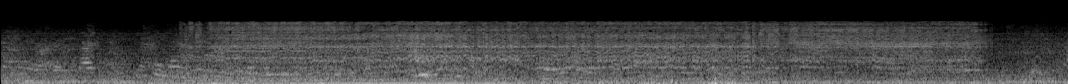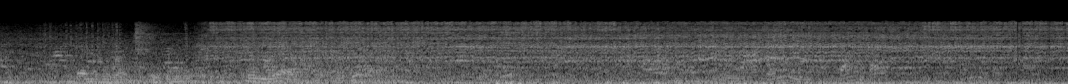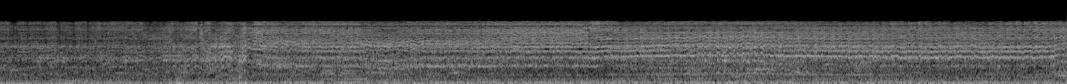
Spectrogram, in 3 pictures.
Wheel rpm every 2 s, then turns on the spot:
10, 60, 60, 70, 50, 10, 40, 70, 70, 60, 70, 90, 120, 110, 110, 120.
none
